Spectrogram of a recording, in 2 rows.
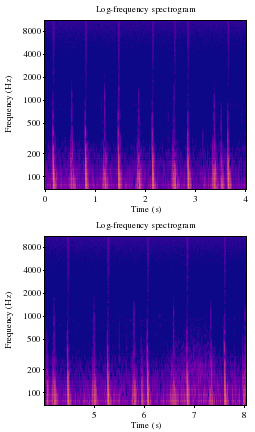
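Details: Real-time heartbeat ASMR recording: steady low heartbeat thumps at about 75 beats a minute with a soft hum underneath; a normal heartbeat.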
